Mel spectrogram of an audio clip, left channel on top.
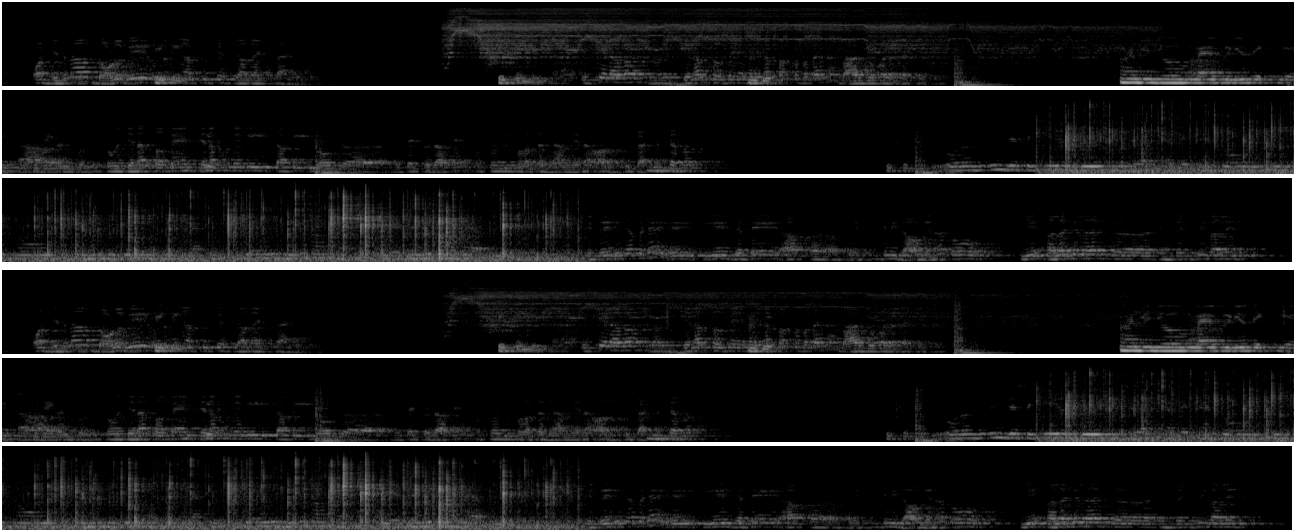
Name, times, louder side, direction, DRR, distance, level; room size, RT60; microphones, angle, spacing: voice 1, 0.3-3.0 5.5-9.3 11.9-12.1 13.1-19.8 31.7-35.7 36.0-38.2, equal, 20° left, 5.8 m, -48 dB
voice 2, 1.5-1.9 4.9-5.5 7.5-7.7 11.2-13.6 14.7-15.2 19.4-19.7 21.8-31.1, right 1 dB, 20° right, 2.6 m, -43 dB
sound 1, 4.4-11.6, left 8 dB, 50° left, 2.0 m, -49 dB
Slam / Thump thud, 6.4-7.3 9.3-10.2 12.5-13.5 15.8-16.6 18.7-19.3 19.7-19.8 21.8-22.6, right 1 dB, 60° right, 2.5 m, -55 dB
sound 2, 23.2-31.7, right 1 dB, ahead, 2.7 m, -41 dB
27.0 x 26.0 x 7.5 m
head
